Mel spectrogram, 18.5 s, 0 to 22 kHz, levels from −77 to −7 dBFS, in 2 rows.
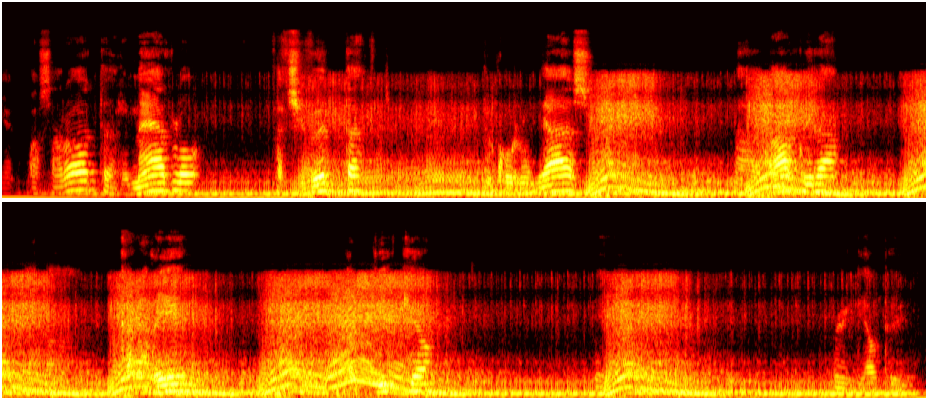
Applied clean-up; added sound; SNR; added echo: none; Accelerating, revving, vroom; -2 dB; none.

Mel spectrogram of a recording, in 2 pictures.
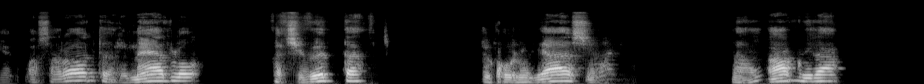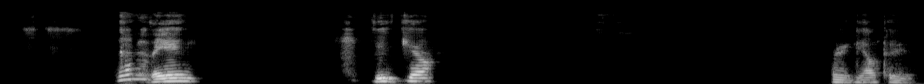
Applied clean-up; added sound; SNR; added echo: neural mask model Resemble Enhance denoiser.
